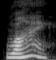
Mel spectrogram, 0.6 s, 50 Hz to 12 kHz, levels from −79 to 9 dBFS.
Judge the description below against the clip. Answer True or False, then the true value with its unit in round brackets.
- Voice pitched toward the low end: False (240 Hz)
